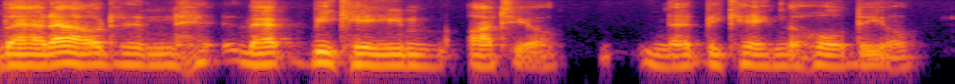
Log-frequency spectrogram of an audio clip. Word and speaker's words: Autio: So explain what Autio is. And Okay. forgive me for pronouncing it incorrectly.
